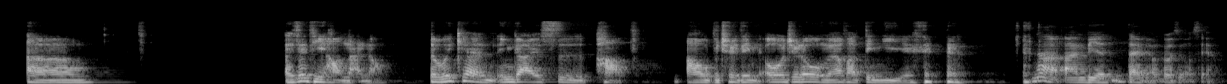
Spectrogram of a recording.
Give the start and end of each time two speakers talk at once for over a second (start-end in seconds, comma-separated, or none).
none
